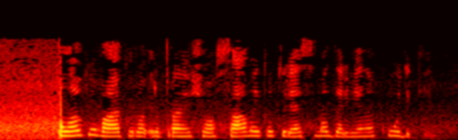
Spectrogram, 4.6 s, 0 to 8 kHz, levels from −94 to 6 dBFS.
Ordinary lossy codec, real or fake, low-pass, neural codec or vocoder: MP3, 24 kbps; real; 7.2 kHz; none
